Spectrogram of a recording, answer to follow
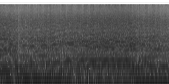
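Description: Heavy metal instrumental: distorted electric guitar and bass holding low sustained chords, changing chord just after the start and again near the end.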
